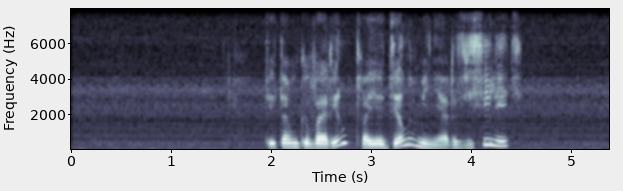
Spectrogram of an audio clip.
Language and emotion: Russian, positive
